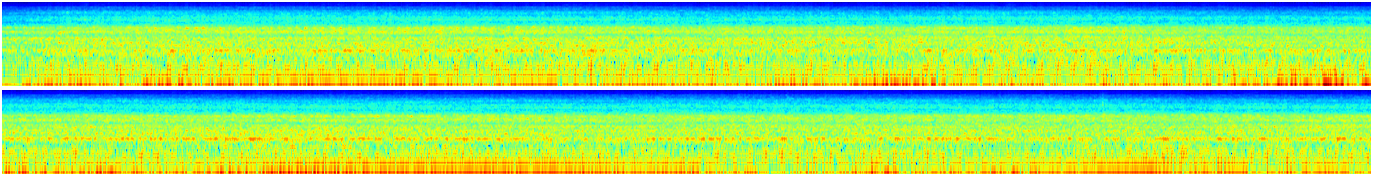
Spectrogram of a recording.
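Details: Royal Enfield Himalayan single just after a Tec cam installation: even, steady idle with a consistent beat and no ticking, knocking or rattles.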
